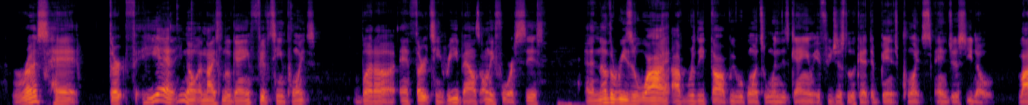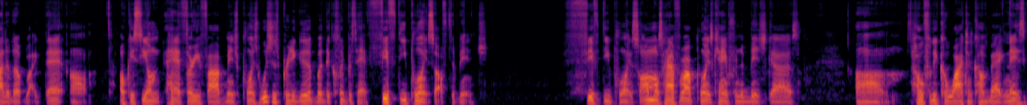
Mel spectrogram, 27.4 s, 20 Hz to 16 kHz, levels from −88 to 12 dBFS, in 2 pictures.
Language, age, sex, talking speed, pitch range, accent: English, 20-39, male, 200 wpm, 85-100 Hz, American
